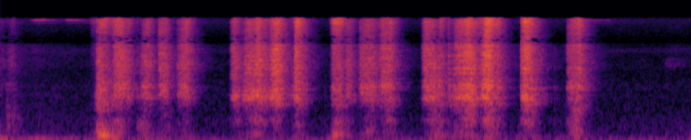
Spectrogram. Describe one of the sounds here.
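A paintbrush swishes softly across canvas.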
